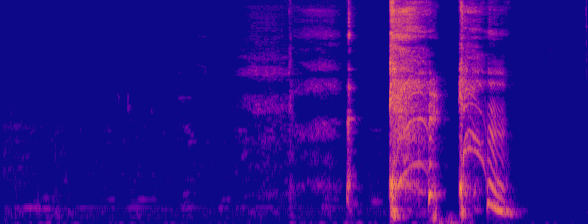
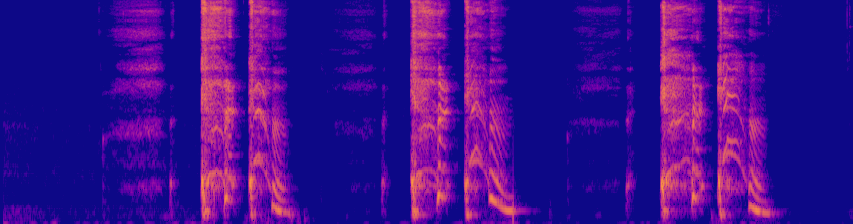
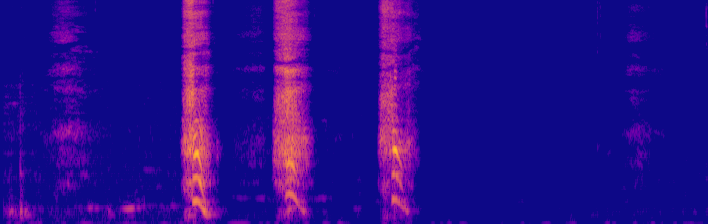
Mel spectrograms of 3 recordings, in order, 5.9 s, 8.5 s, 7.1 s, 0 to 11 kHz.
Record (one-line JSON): {"cough_length": "5.9 s", "cough_amplitude": 32768, "cough_signal_mean_std_ratio": 0.29, "three_cough_length": "8.5 s", "three_cough_amplitude": 32768, "three_cough_signal_mean_std_ratio": 0.41, "exhalation_length": "7.1 s", "exhalation_amplitude": 32768, "exhalation_signal_mean_std_ratio": 0.25, "survey_phase": "beta (2021-08-13 to 2022-03-07)", "age": "65+", "gender": "Female", "wearing_mask": "No", "symptom_cough_any": true, "smoker_status": "Ex-smoker", "respiratory_condition_asthma": true, "respiratory_condition_other": false, "recruitment_source": "REACT", "submission_delay": "2 days", "covid_test_result": "Negative", "covid_test_method": "RT-qPCR", "influenza_a_test_result": "Negative", "influenza_b_test_result": "Negative"}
